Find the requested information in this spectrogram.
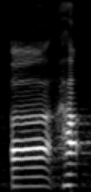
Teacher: Hu-nya panjang 2 harokat.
